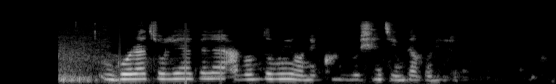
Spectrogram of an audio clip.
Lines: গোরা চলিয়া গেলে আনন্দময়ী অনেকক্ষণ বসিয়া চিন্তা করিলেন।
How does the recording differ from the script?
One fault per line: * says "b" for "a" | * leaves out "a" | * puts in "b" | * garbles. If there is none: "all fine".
all fine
